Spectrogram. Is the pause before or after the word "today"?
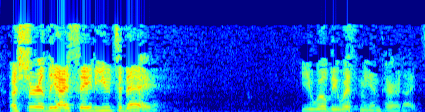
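after. The pause comes after the word today.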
